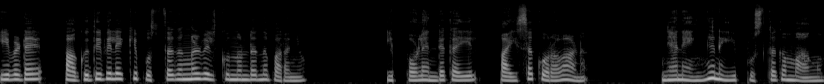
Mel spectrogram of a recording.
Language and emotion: Malayalam, sad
